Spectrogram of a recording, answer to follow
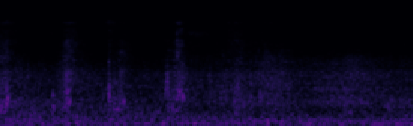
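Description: Steady low background noise with a few faint soft taps about half a second apart.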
